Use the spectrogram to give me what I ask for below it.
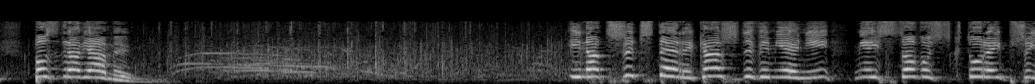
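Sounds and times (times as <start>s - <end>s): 
large crowd clapping warmly: 0.0s - 6.4s
speech: 0.4s - 1.5s, 5.7s - 10.3s
voices cheering: 1.7s - 5.7s.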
